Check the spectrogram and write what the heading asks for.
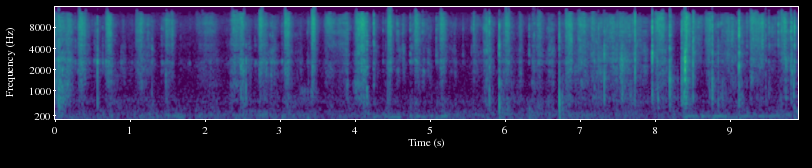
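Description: Faint soft ticks and rustles of Pokémon trading cards being thumbed through one by one in the hands.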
